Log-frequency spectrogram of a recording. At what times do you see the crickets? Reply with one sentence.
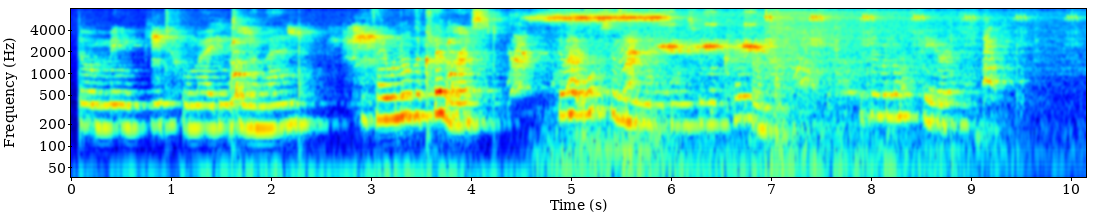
You can hear the crickets from 4.5 to 10.1 s.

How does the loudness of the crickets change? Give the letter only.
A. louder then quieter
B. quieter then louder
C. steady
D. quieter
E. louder
D.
